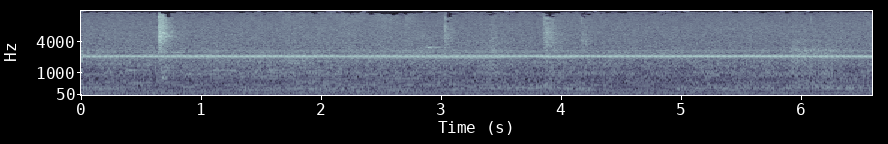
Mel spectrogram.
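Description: Room tone: a steady high-pitched electrical whine over a low hum, with a couple of faint clicks.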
